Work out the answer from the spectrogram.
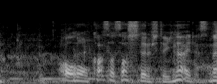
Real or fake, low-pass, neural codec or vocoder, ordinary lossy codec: fake; none; codec, 16 kHz, 4 kbps, FunCodec, trained on LibriTTS, 50 frames a second; none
